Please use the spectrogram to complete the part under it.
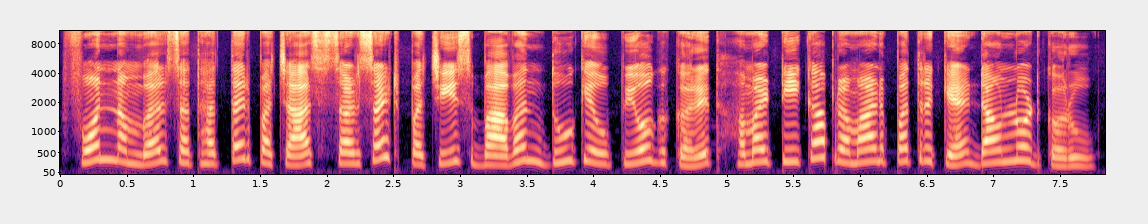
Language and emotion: Maithili, neutral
